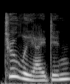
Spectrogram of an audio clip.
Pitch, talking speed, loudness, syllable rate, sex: 245 Hz, 255 wpm, -15 LUFS, 6.1 syllables/s, female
